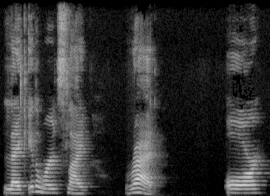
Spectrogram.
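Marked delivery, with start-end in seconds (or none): 1.9-2.3 red with a relaxed English R; red, no roll on the R; untrilled R. Shown as a demonstration. Student teacher showing the English R in red, untrilled R. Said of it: "we pronounce without thrilled or more relaxed".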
